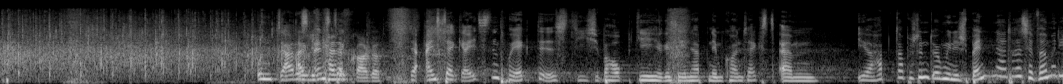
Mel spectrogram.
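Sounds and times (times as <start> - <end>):
audience applauding: 0.0 - 4.4
speech: 2.6 - 10.6.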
